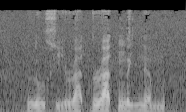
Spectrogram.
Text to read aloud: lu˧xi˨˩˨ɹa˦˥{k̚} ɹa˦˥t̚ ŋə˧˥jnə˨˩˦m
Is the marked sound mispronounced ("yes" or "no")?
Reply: yes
